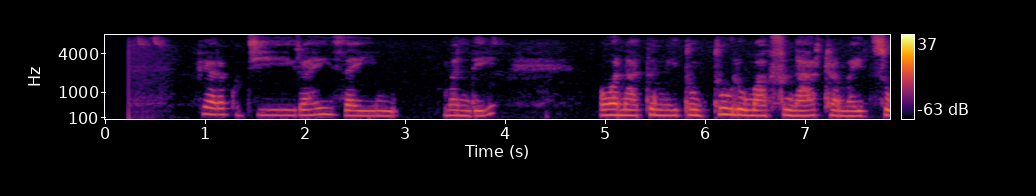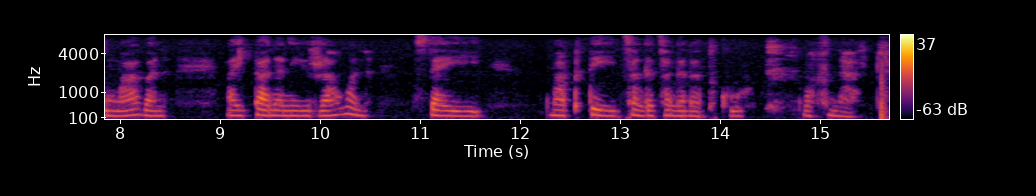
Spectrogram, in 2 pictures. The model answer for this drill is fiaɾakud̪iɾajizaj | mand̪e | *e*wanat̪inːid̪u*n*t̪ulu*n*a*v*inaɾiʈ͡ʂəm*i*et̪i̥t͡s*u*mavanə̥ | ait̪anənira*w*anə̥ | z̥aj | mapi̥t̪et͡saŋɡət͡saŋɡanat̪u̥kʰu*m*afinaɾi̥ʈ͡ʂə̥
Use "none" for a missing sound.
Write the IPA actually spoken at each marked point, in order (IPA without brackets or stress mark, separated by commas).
a, n, m, f, a, u, w, m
